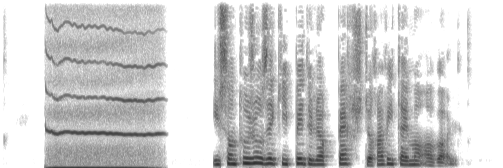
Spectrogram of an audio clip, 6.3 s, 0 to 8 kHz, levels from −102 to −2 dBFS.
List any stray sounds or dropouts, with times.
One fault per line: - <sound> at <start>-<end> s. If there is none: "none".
- squeak at 0.6-2.1 s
